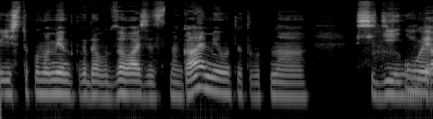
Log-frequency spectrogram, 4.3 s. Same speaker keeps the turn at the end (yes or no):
no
